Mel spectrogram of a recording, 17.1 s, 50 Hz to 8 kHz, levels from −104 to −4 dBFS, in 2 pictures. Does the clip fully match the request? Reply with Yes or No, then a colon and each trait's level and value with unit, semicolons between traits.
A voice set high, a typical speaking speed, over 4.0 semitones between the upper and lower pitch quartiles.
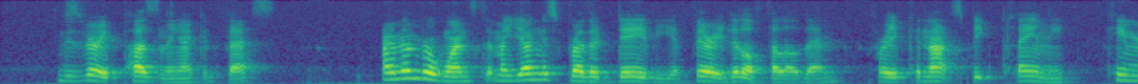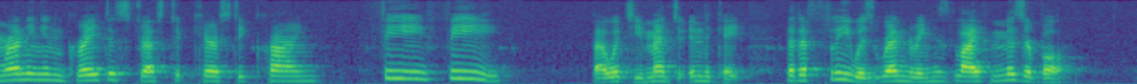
No: medium, 170 Hz; average, 170 wpm; average, 4.6 semitones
